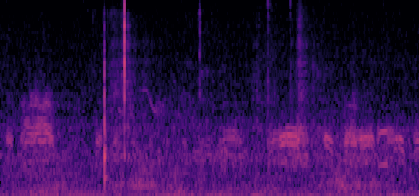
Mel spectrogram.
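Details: At close range, a greylag goose gives soft, nasal honks in short runs, with a couple of sharp clicks and low background rumble.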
